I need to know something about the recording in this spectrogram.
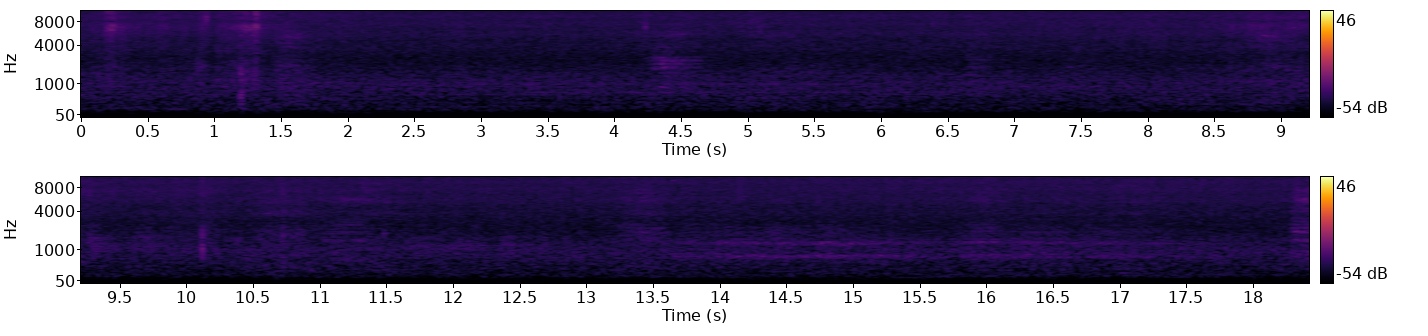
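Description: A log scrapes and thumps on a dirt path.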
